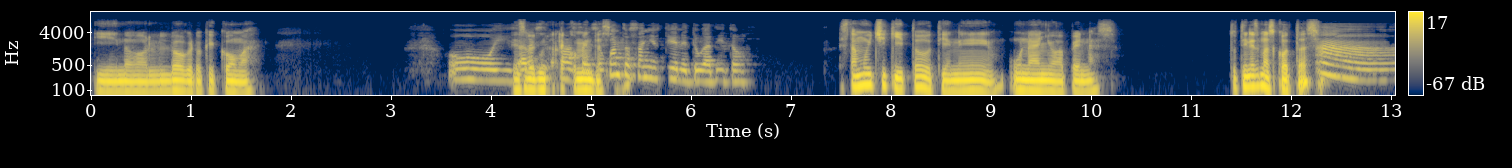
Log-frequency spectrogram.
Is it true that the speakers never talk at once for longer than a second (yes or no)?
no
